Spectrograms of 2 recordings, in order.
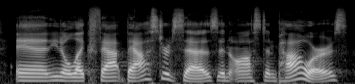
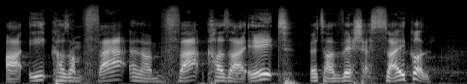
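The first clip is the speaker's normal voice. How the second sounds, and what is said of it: Bad put-on Scottish accent. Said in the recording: “That was like the worst Scottish accent ever.”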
